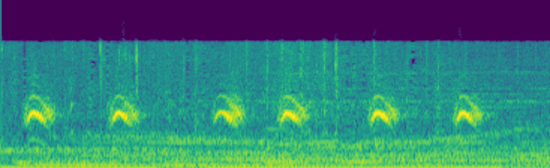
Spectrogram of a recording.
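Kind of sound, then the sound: bird, crows cawing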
